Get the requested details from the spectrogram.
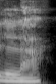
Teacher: पार्श्विक वर्ण में मुख्य द्वार बीच में बंद हो जाता है और हवा दोनों ओर से निकल जाती है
